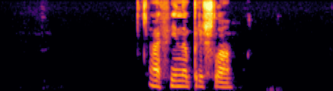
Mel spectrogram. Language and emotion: Russian, neutral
